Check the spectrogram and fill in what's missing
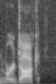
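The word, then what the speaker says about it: Murdaugh: So Alec, A-L-I-C-K, to help me understand, that's Alec. And then Murdoch, M-U-R-D-O-C-K. So the D-A-U-G-H is actually pronounced with a K sound at the end.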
